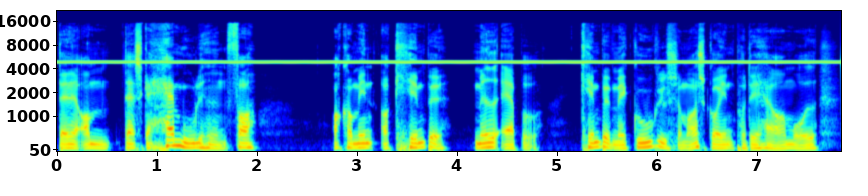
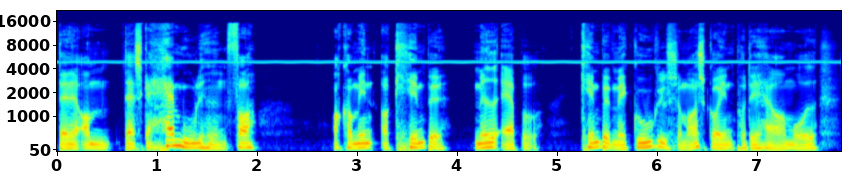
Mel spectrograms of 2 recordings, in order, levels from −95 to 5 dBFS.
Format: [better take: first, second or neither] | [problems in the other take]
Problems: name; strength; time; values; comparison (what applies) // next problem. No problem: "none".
second | high-pitched whine; loud; throughout; 5 kHz, 6 dB below the speech; faint in the second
